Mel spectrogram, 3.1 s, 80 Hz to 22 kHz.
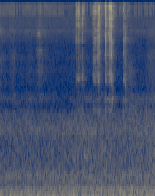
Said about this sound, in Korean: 여기 하시면서 2, 3cm만 남기고 이렇게 잘라주세요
